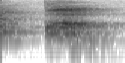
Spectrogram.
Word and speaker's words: palm: इसमें भी लोग पाल्म बोल देते हैं, जो कि गलत है, इसमें L साइलेंट होता है, L साइलेंट होता है तो उसका उच्चारण हो जाएगा पाम, PALM, पाम।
